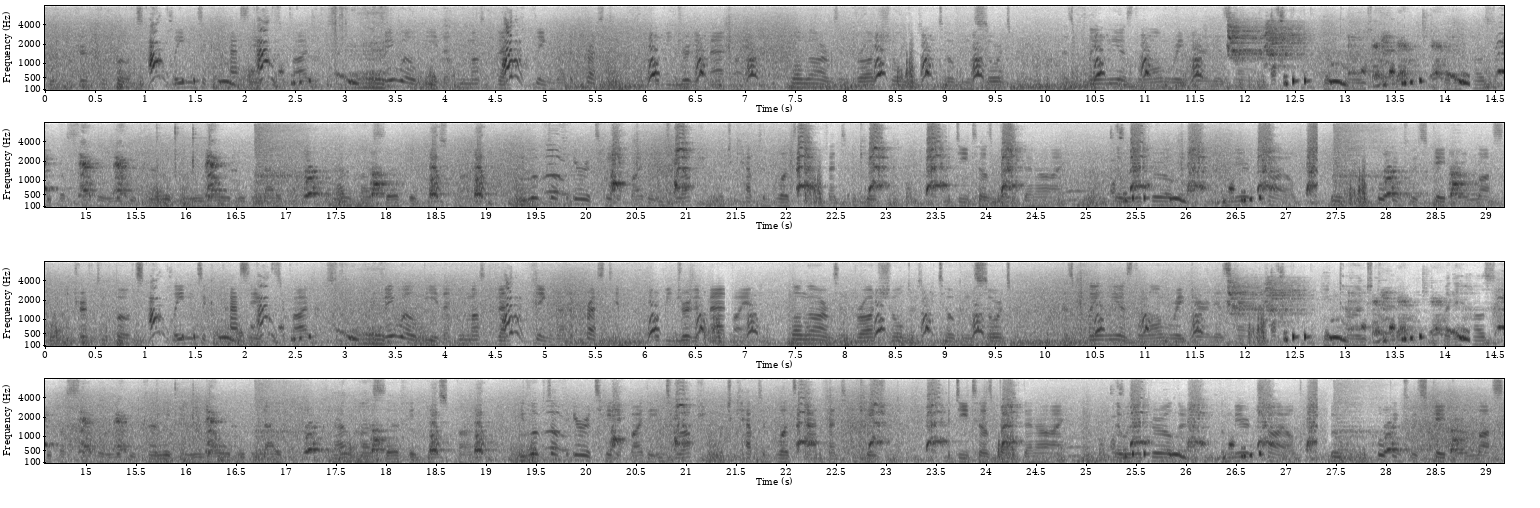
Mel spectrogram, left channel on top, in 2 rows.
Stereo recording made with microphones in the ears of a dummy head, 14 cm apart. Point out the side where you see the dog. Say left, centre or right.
left.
